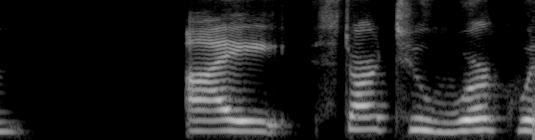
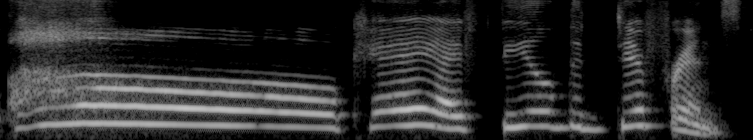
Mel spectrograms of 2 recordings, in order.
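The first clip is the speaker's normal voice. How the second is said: delighted realization; 8 semitones higher, much slower than usual. Retold or imitated. Realizing the difference while giving.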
